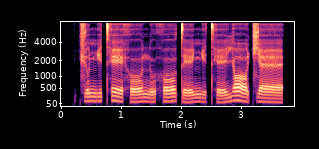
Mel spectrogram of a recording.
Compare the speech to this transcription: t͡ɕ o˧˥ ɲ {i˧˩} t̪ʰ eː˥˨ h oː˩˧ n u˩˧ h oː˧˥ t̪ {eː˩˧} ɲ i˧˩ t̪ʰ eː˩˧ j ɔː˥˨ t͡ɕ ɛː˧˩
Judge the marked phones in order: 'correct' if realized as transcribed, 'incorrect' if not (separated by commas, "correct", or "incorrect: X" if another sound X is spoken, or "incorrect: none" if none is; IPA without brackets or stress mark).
incorrect: i˧˥, correct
